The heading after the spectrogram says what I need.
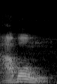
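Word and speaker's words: עָוֹן: El segundo concepto de falta es la falta que conlleva efectivamente la pena de muerte, que se pronuncia abón.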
